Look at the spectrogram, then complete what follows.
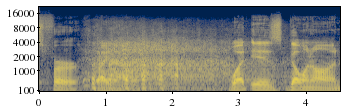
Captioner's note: laughter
